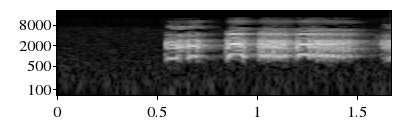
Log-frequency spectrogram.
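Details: Wild red junglefowl rooster crowing, recorded 23 April 2023, a call used to lure wild chickens: a short harsh opening note then a longer loud strained syllable, broken and clipped at the end, on a silent background.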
